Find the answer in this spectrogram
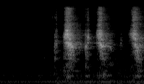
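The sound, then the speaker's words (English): A person shuffling through their paper notes, with about four quick crisp rustling bursts in a row after a brief silence. No one speaks. “That's me shuffling through my notes.”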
